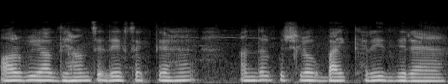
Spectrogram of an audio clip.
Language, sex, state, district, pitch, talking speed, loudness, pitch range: Hindi, female, Uttar Pradesh, Jyotiba Phule Nagar, 180 Hz, 215 wpm, -19 LUFS, 175-185 Hz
